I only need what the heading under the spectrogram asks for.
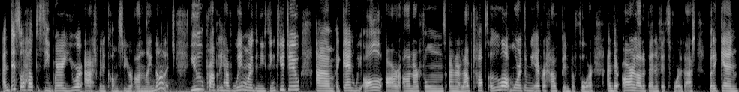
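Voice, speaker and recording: A woman's voice: medium pitch, normal speed, hardly any pauses, pushed and bright, no room sound. A woman from Ireland, giving an earnest webinar talk over a video call, with many fillers and restarts. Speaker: webinar presenter on online safety.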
